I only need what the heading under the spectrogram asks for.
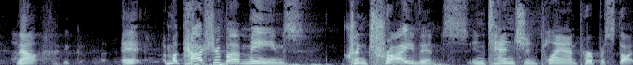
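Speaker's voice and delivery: ordinary talk, nothing marked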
